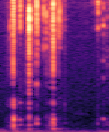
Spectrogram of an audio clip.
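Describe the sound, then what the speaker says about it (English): Quick, light taps on a computer keyboard, a short burst of about five clicks followed by a pause and a final soft keystroke, close and quiet. "Hope you don't mind my typing rather than writing."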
